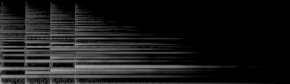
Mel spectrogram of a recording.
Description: F sharp 7th Suspended 2nd

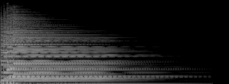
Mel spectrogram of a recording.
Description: Gb Major 7th Suspended 4th, down, Guitar, DADGAD

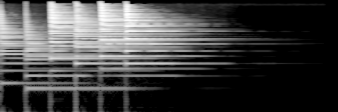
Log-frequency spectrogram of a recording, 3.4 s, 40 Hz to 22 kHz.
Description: D sharp Suspended 4th, Guitar; D#sus4 arpeggiated; JGuitar

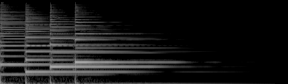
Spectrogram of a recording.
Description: A sharp 9th A sharp Guitar Drop D

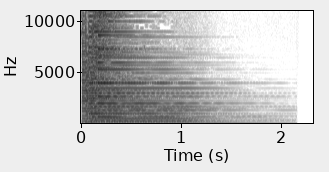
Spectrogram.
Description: F sharp 7th Suspended 4th, Guitar

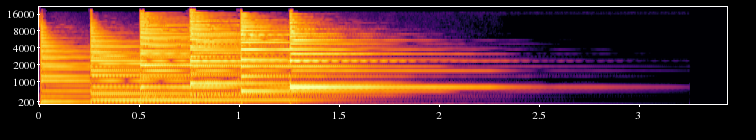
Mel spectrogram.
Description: Ab Major 9th Ab down; AbM9; arpeggiated

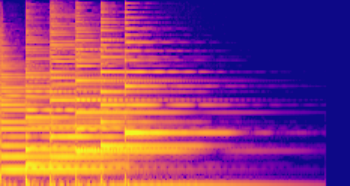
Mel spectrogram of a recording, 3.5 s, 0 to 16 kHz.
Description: C Minor 11th A sharp

